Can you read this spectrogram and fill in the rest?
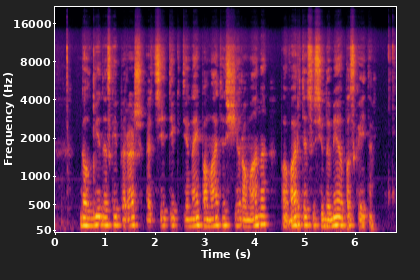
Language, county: Lithuanian, Vilnius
